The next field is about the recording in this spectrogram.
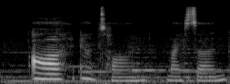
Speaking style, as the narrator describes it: his mother would answer with a sigh

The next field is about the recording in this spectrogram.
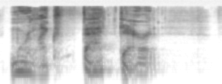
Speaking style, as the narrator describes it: Farber leaned into Martin and whispered into his ear

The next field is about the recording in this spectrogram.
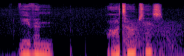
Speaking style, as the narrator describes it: I asked hesitantly

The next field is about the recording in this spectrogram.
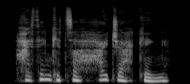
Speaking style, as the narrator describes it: Meredith whispered

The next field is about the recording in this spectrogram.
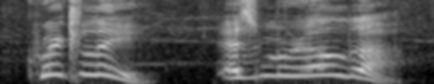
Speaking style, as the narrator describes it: he cried

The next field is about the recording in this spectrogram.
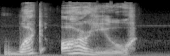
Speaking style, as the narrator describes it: croaked Scrooge, finally finding his voice

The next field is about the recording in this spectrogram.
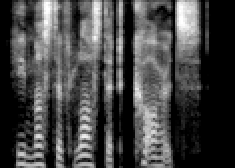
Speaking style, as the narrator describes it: murmured Oliva

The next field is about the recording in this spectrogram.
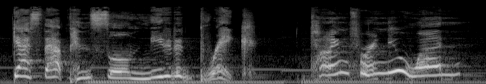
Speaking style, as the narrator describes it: she would exclaim

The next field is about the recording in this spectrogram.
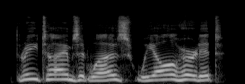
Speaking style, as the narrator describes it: shouted a third

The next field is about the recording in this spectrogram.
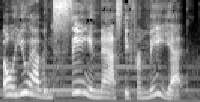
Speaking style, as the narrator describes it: shouted

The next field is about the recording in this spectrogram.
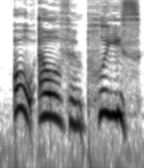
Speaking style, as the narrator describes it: cried the birds in the trees

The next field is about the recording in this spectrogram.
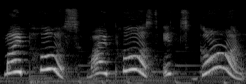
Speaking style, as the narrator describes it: Allison cried

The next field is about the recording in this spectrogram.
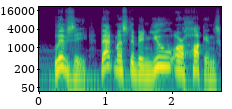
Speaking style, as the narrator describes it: cried the squire

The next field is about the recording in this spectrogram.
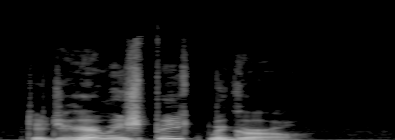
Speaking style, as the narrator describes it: he said, in that quiet tone which no one inside the inn dared to disobey

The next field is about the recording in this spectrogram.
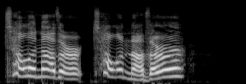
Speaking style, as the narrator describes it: the children cried

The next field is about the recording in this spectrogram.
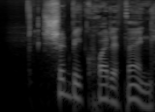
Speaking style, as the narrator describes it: said

